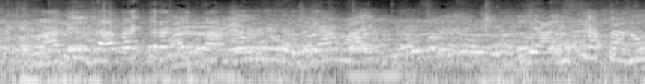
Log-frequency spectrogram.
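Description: Several people chatting at once, close by, with overlapping voices.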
